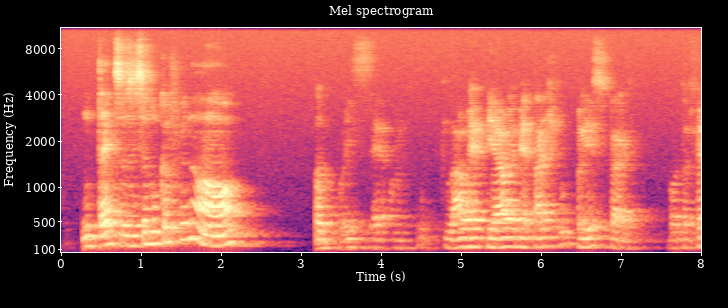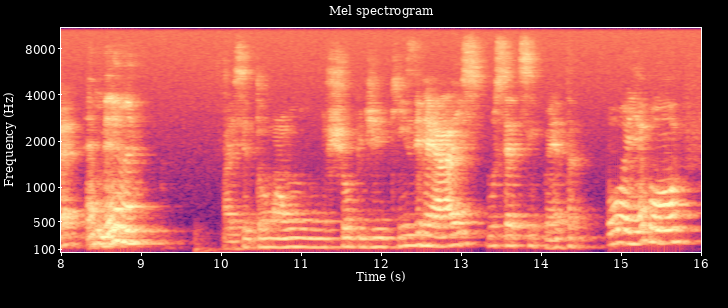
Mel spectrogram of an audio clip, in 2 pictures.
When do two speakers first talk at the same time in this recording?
none

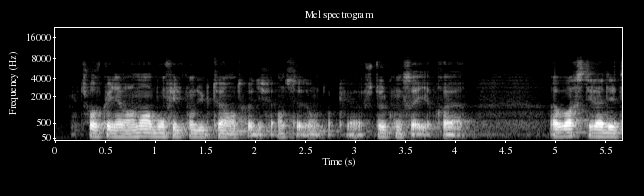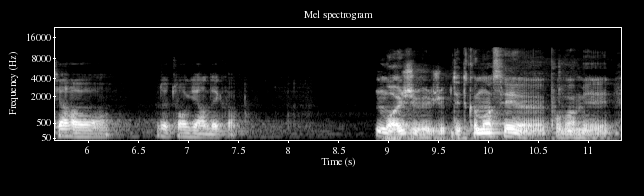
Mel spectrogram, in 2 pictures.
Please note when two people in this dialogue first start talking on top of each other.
none

